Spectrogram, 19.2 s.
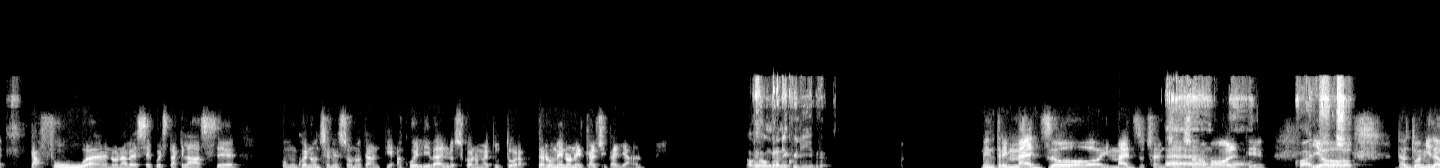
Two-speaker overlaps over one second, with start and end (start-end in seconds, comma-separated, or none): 15.5-16.7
